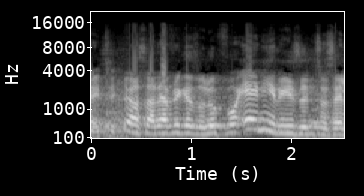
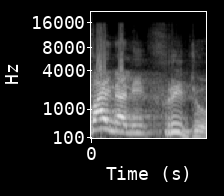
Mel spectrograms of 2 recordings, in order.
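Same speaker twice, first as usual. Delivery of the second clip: ordinary talk, nothing marked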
